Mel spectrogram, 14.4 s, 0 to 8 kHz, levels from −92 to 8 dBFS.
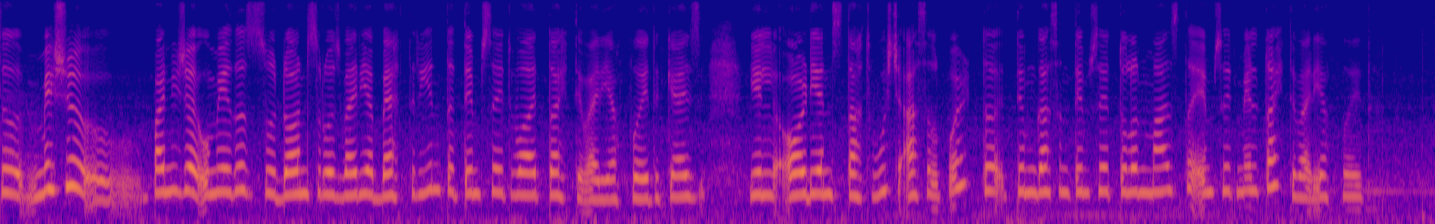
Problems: none marked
